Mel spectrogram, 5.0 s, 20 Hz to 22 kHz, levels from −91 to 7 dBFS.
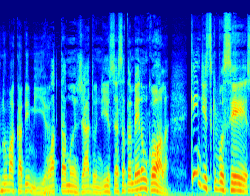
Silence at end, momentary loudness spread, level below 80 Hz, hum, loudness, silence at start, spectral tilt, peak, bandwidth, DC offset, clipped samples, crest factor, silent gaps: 0 s; 10 LU; -42 dBFS; none; -19 LUFS; 0 s; -5 dB/octave; 0 dBFS; 17 kHz; under 0.1%; under 0.1%; 18 dB; none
